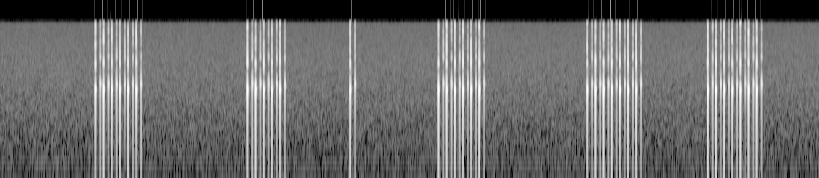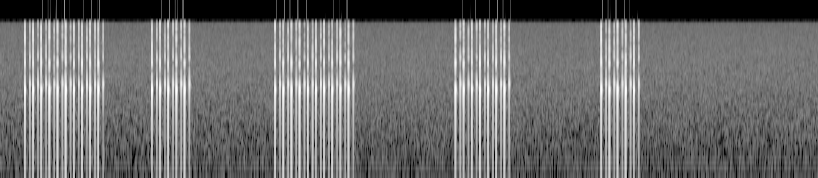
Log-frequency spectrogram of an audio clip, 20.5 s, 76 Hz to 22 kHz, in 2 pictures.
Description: Pulse dialling, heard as clicks on a phone line, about 10 pulses a second. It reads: 6 5 1 6 7 7 0 5 0 7 5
